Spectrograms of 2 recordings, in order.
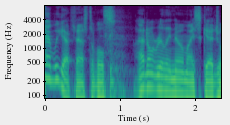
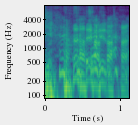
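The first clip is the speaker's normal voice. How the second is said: louder, higher burst of laughter; 7 semitones higher, 6 dB louder than usual. Real, not acted. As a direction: break into a laugh. Laughs keeping up with Timmy.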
